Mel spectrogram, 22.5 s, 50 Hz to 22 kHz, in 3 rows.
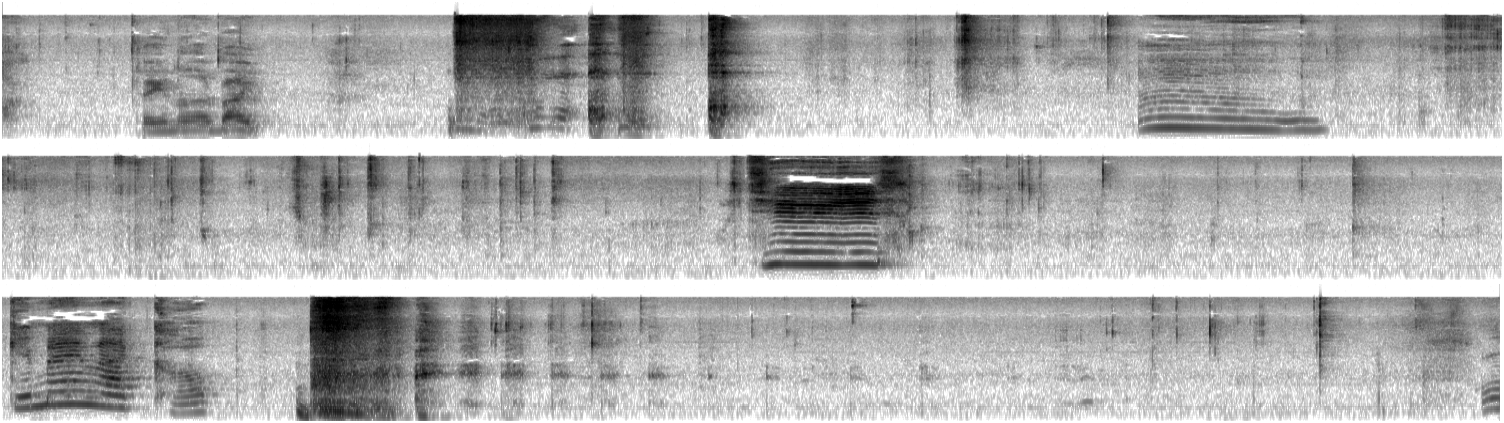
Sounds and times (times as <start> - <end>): Inside, small room: 0.0 - 22.4
Child speech, kid speaking: 11.2 - 12.2, 15.0 - 16.2.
